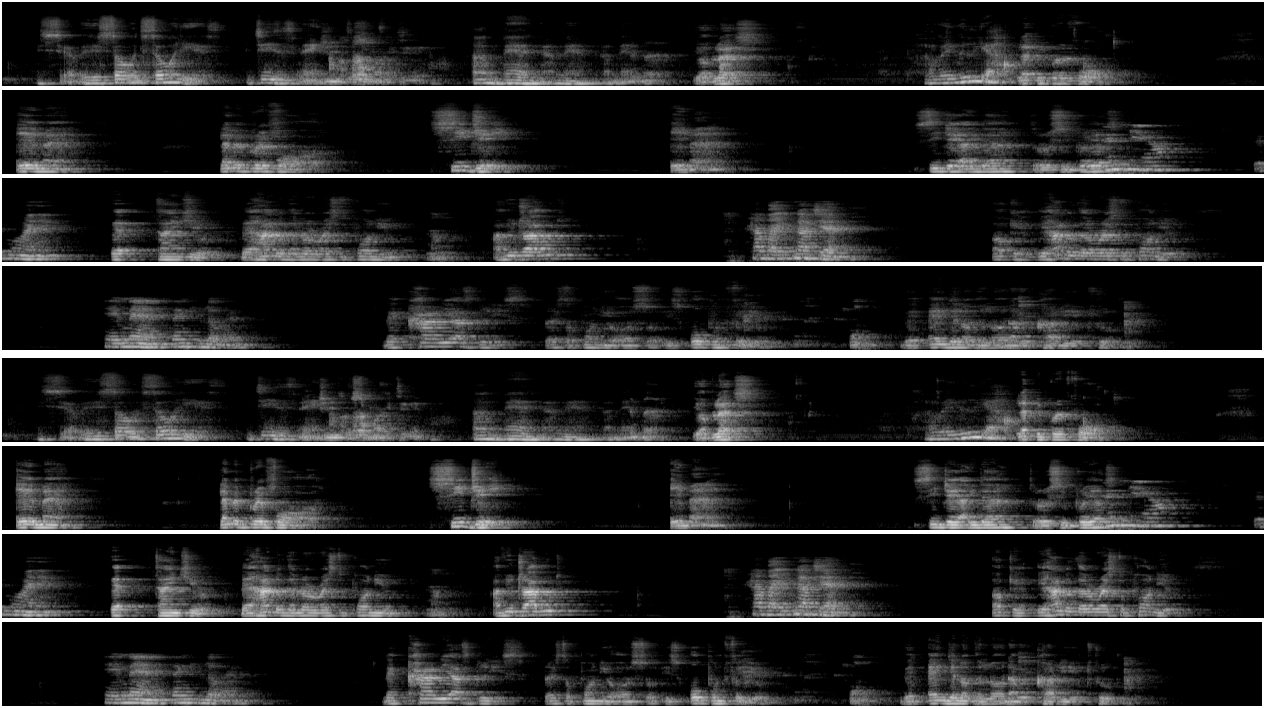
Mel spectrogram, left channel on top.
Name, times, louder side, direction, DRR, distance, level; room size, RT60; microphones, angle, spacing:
voice 1, 0.3-2.2 2.4-3.6 4.7-6.4 9.1-10.1, left 1 dB, 85° left, 3 dB, 0.5 m, -25 dB
voice 2, 3.0-4.2 6.3-6.6 6.9-7.5 10.1-11.0 12.3-12.4 12.8-13.4 14.8-15.8 16.9-17.7 19.3-19.8 21.7-23.7 26.3-26.4 26.8-27.3 27.6-29.2 30.1-30.8 35.1-36.9 41.7-45.5 46.8-49.0, right 4 dB, 75° right, 3 dB, 0.4 m, -23 dB
voice 3, 23.2-24.3 25.1-25.8 29.5-29.7 32.7-33.6 38.9-40.3 45.3-45.4 45.8-46.0 46.3-46.5 48.0-48.1 49.0-49.2, equal, 5° right, -7 dB, 0.7 m, -26 dB
4.1 x 2.4 x 2.5 m, 0.92 s
head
